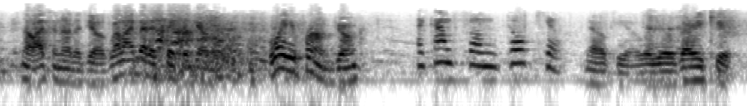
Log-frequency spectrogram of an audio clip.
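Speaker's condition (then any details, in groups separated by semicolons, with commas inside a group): No condition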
